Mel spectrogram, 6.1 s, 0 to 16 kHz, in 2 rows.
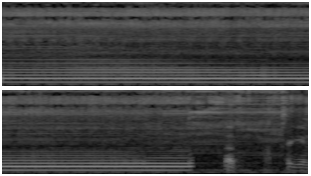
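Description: A Dragonhawk Mast tattoo machine fitted with a 13-round shader buzzes with a steady, loud electric hum while shading, then cuts off abruptly and is followed by a few faint handling sounds.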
